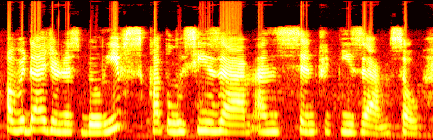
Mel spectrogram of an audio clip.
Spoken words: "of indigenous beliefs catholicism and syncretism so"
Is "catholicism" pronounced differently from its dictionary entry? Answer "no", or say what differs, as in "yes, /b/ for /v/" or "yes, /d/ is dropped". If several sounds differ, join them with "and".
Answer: yes, /t/ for /θ/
